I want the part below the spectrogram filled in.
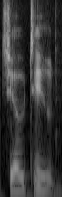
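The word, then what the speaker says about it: Jotun: and they were they were talking about yotan obviously call it jotoon so that people like hear that and that's what cuz you know you see it's like oh I don't wanna spell that but you say jotoon and they can find the game so the developers themselves actually tell people at trade shows it's called jotoon uh-huh uh-huh you laughed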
